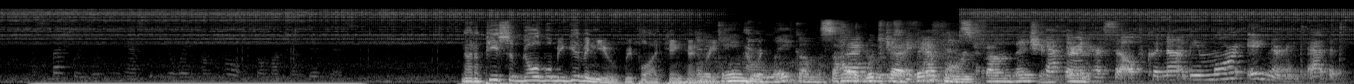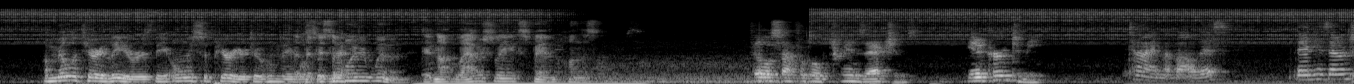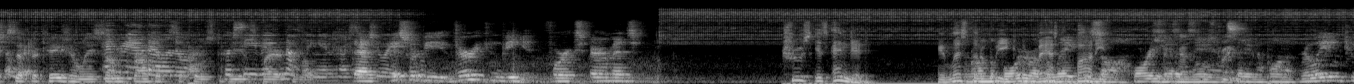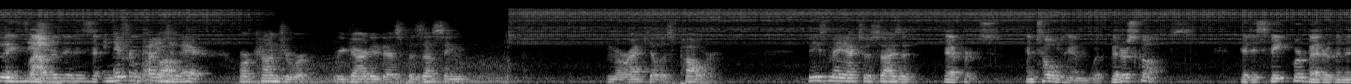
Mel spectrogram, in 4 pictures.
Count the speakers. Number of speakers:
seven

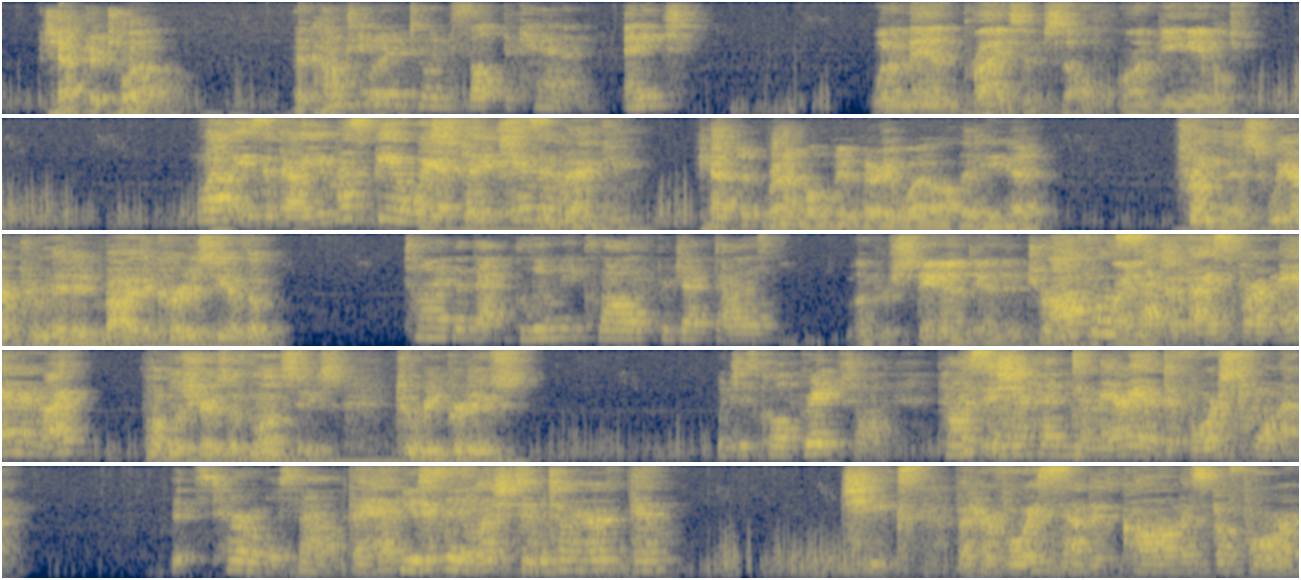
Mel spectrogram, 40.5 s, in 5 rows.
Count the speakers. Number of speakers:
five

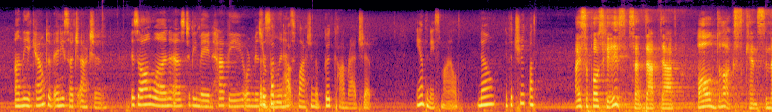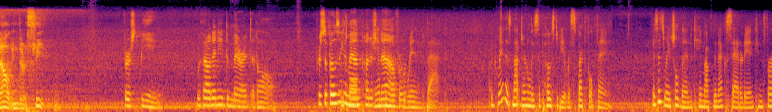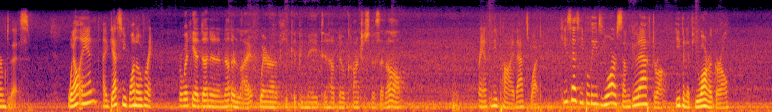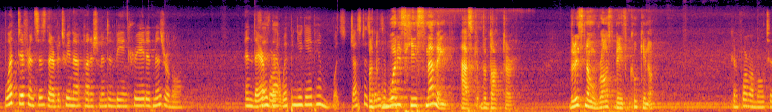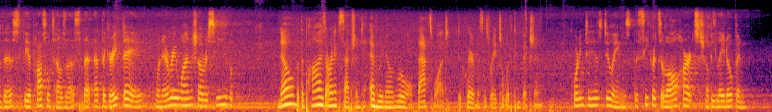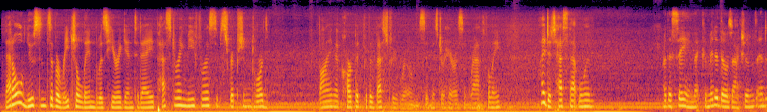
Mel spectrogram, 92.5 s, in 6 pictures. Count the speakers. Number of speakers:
three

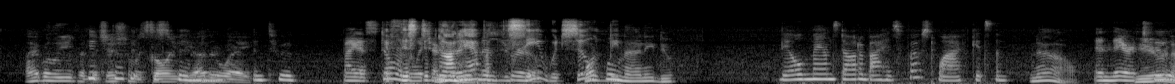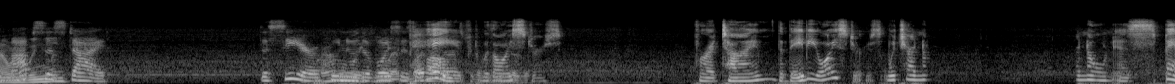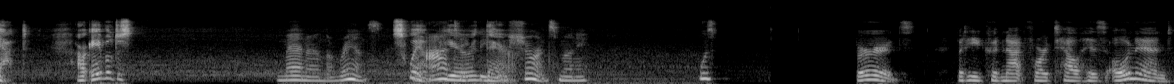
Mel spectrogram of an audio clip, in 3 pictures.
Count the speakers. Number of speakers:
six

